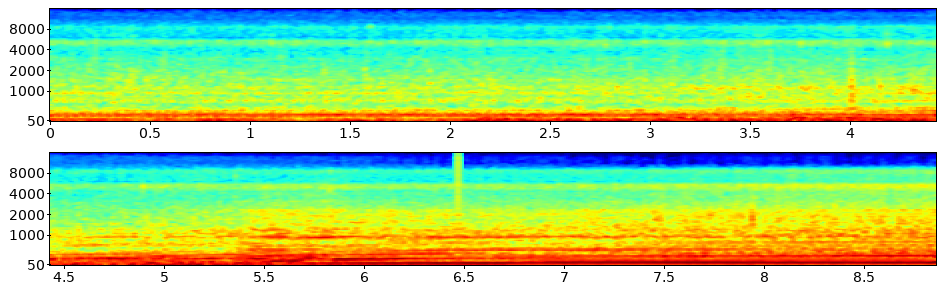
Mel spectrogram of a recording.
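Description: Wind rushes past the boat.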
